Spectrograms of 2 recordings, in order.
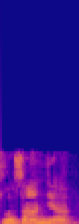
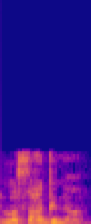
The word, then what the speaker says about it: lasagna: are 100 sure that's lasagna okay it might still be a good idea to write it down because don't you want to know why that g is silent why isn't it lasagna so you could get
